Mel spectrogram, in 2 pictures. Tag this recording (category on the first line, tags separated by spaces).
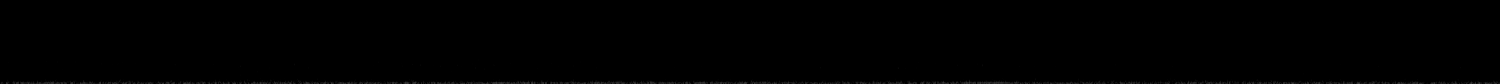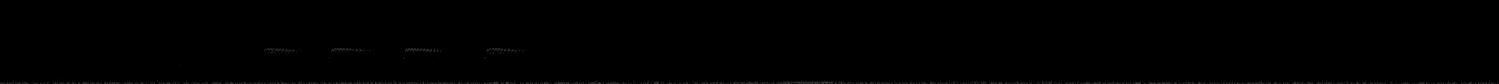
Soundscapes > Nature
phenological-recording field-recording alice-holt-forest soundscape nature meadow raspberry-pi natural-soundscape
